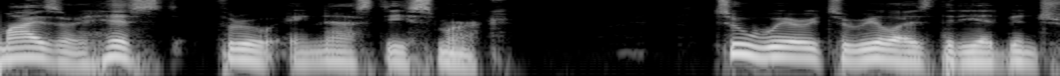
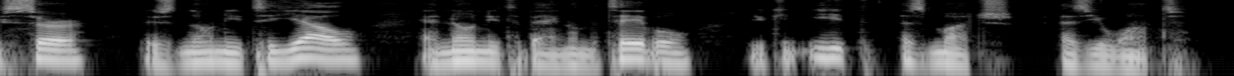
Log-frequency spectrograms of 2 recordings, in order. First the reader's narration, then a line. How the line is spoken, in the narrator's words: The benefactor said calmly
